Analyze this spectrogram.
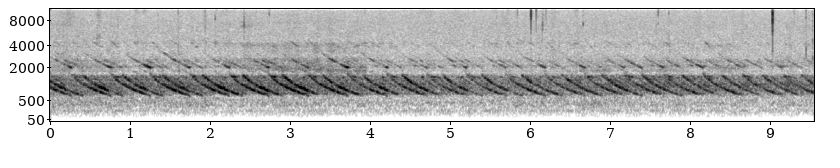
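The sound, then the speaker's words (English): An alarm blares nonstop, its tone sweeping downward again and again in a fast, steady cycle. It stays constant throughout, with no one speaking. “Like, when our alarm goes off at work, someone is dispatched immediately.”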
